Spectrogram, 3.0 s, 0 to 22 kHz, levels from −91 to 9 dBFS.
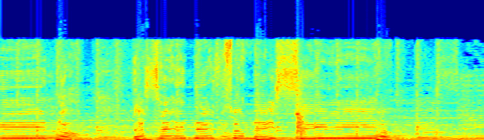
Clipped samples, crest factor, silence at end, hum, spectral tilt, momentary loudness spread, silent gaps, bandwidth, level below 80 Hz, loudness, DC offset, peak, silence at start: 0.4%; 10 dB; 0 s; none; -4.5 dB/octave; 7 LU; none; 16.5 kHz; -14 dBFS; -10 LUFS; under 0.1%; 0 dBFS; 0 s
